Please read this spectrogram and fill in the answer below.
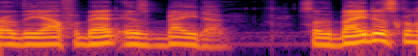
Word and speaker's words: beta: And the pronunciation of beta is like our modern B. It's a B, as in boy or bus or bat.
